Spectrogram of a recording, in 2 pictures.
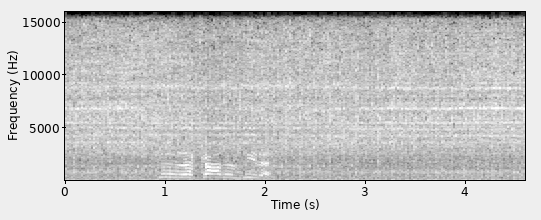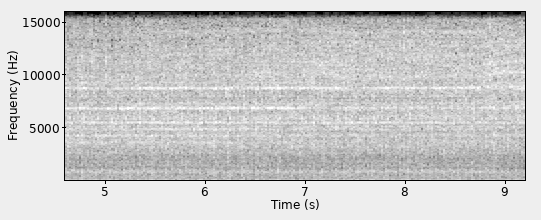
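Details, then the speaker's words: Air-cooled VW T2b pickup engine, unused for 34 years; a low, slightly uneven idle that keeps running without stalling; it is alive, but the oil is full of petrol and must be changed before running longer. "Çuna është gjallë, do të heqim vajin, sepse ka shumë benzinë. Nuk është mi ta vazhdojmë ta ndezim sepse dëmtoj motorin. Është gjallë, është super mirë."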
